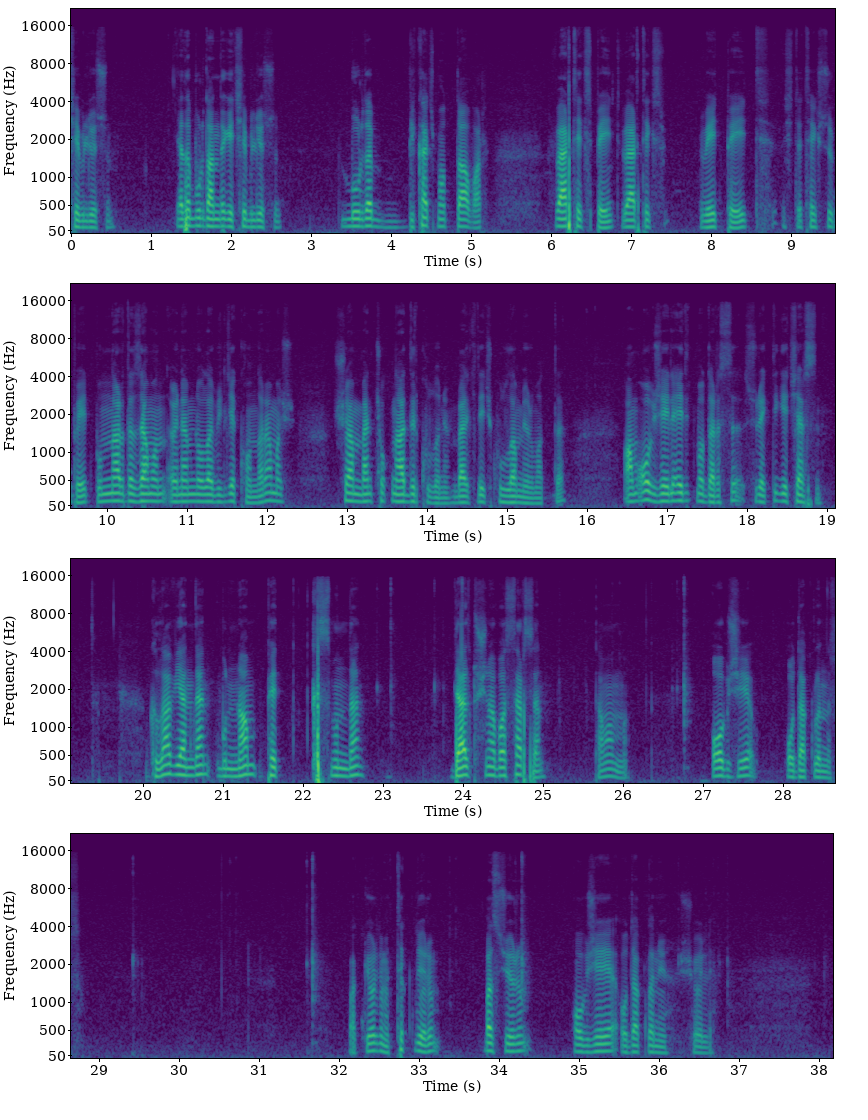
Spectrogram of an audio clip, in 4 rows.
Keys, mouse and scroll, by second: 0.4 Tab, 1.2-18.2 drag, 18.2 Tab, 18.4 Tab, 18.7 Tab, 19.1 Tab, 22.9 KP_Decimal, 23.6 KP_Decimal, 23.8 KP_Decimal, 24.6-25.0 scroll down 7, 25.0 middle click, 25.8 click, 26.6 KP_Decimal, 27.7 middle click, 28.2-29.4 drag, 29.4 KP_Decimal, 30.6 click, 31.6 KP_Decimal, 32.7 middle click, 33.3 click, 34.2 KP_Decimal, 35.4 middle click, 36.2 KP_Decimal, 36.5 KP_Decimal, 36.7 KP_Decimal.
